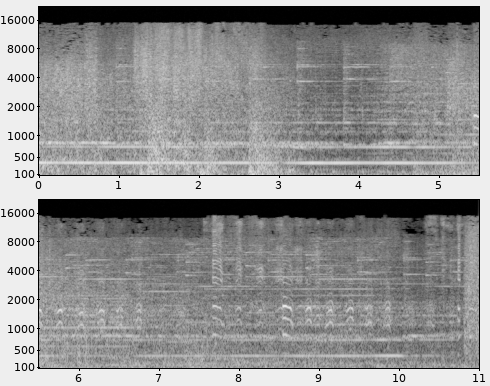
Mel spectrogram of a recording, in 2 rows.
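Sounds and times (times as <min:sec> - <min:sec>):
steady drone with ringing overtones: 0:00.0 - 0:11.0.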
